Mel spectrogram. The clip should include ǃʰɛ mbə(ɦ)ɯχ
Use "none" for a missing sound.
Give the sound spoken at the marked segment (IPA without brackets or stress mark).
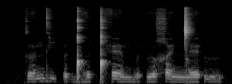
ʔ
